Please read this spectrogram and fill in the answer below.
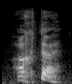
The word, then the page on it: axta: Xyzyl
